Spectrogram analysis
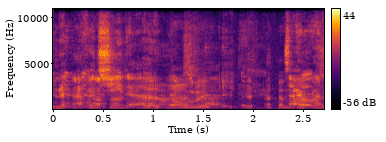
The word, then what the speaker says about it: Vegeta: But I want you to you had to talk about Majin Vegeta's No, we'll definitely.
